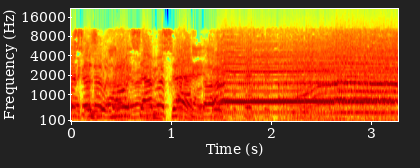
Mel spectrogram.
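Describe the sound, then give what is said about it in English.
Several voices shout at once in a loud, overlapping clamor, one voice rising into a sustained high yell near the end; chaotic, with no clear words standing out. “Everybody just starts yelling.”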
